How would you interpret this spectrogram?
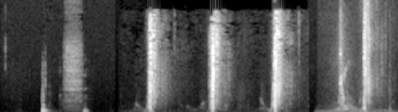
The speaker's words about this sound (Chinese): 不过我正在兴头上，就再赏你几鞭吧。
